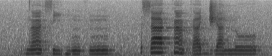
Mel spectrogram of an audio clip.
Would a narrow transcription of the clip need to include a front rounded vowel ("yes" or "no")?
no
